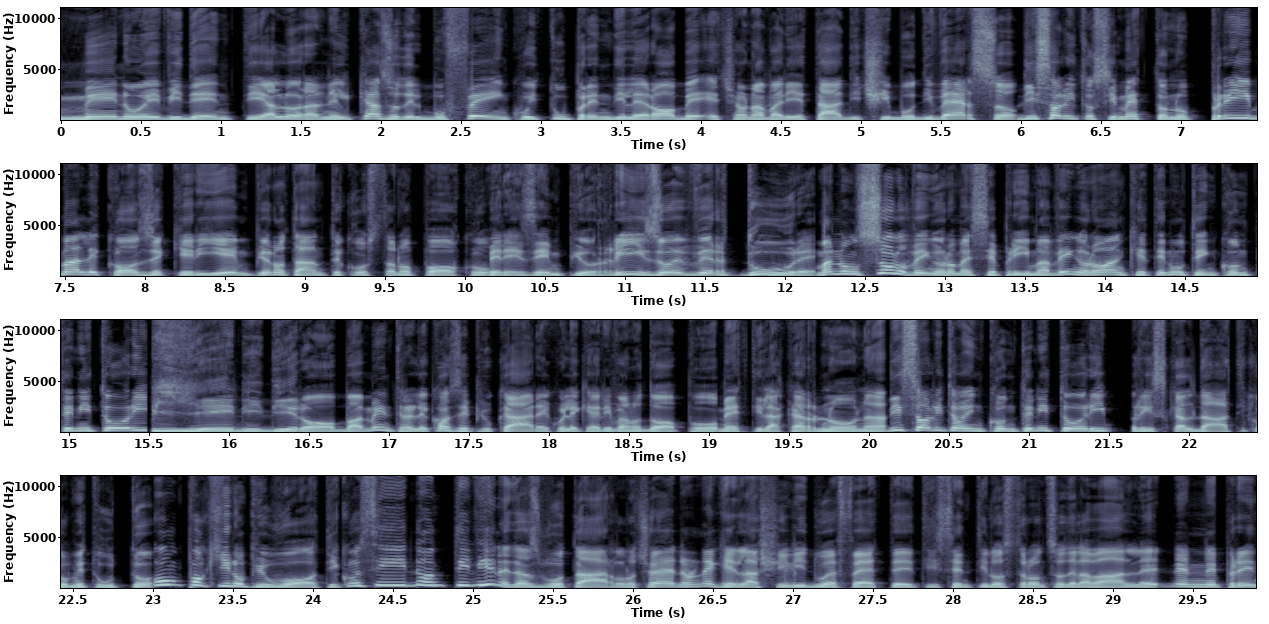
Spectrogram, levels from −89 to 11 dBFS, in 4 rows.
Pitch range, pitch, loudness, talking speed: 130-185 Hz, 150 Hz, -17 LUFS, 200 wpm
